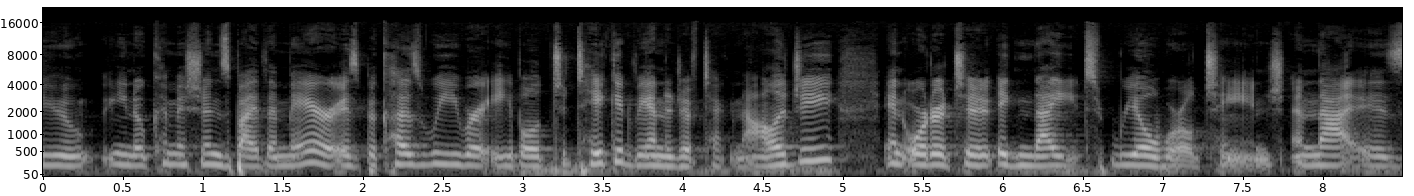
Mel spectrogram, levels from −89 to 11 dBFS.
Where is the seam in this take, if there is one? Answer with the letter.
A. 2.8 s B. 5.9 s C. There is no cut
B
